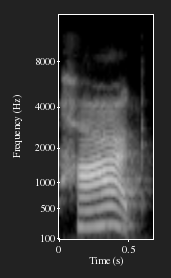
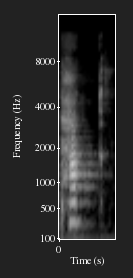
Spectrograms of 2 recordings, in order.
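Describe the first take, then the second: First: The vowel is a long open 'ah' sound. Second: The vowel is a short 'uh' sound. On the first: The speaker calls it right. "Park, not puck" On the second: The speaker calls it wrong. "not puck"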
